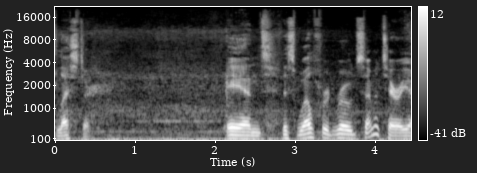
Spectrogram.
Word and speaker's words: Leicester: Cemetery in leester England looks like liester but pronounced Lester and this wford road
